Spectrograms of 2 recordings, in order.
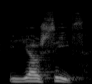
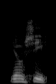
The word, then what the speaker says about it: Yosef: the chronology of Joseph the Hebrew word is pronounced Yosef Yosef y-o-s-e-f and the long over the long e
